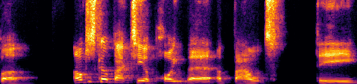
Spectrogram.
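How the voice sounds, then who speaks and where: A man is speaking. He goes at a fairly slow pace. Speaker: podcast co-host. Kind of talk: casual chat.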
